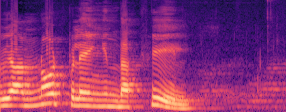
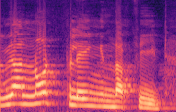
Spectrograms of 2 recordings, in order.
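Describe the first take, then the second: First: The sentence is spoken at a fast speed. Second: The sentence is spoken at a very fast speed. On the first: "और fast बोलना है" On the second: "और भी fast बोलना है"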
